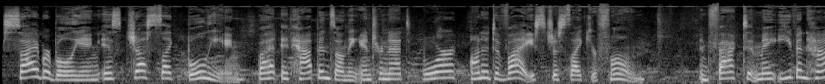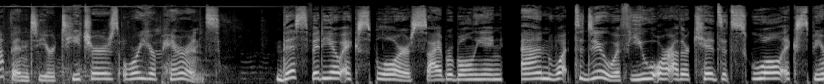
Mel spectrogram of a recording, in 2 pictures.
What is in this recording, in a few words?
Warm Empathetic Teen Course on Cyberbullying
